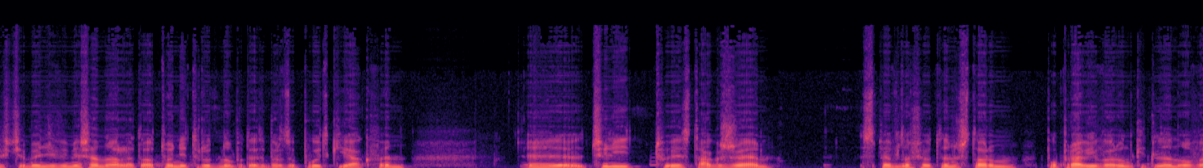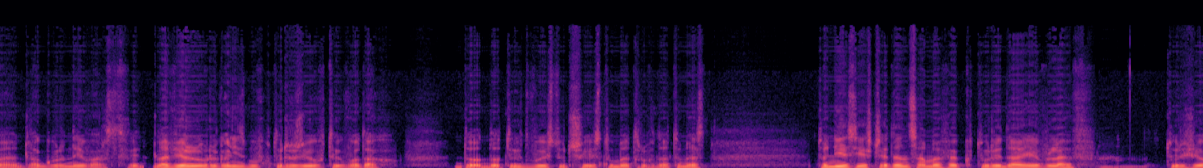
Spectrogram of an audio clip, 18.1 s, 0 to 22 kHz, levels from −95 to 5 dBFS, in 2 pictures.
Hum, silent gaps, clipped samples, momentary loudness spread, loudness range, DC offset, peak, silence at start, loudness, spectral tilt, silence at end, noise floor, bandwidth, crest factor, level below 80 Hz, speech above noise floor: none; none; under 0.1%; 10 LU; 3 LU; under 0.1%; -6 dBFS; 0 s; -27 LUFS; -6.5 dB/octave; 0 s; -62 dBFS; 18.5 kHz; 22 dB; -70 dBFS; 35 dB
